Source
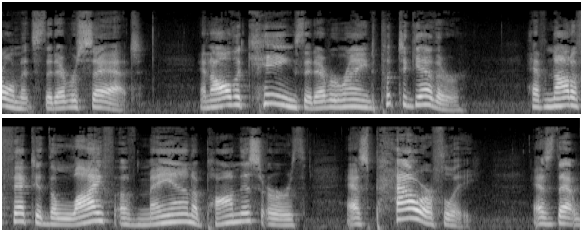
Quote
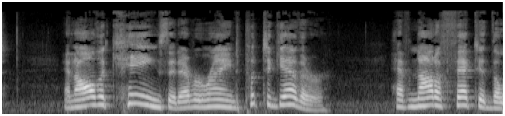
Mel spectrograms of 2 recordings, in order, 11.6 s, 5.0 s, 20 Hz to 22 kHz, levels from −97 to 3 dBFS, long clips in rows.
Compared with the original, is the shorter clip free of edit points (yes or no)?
yes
